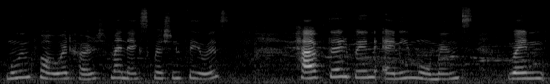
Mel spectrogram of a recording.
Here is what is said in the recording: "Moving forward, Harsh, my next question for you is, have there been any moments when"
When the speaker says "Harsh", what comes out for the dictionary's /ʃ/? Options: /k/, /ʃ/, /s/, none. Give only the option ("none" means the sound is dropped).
/s/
